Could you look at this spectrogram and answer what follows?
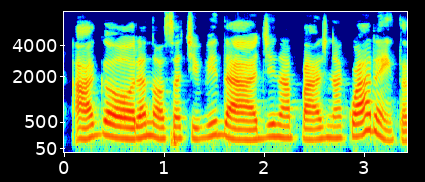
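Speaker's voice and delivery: ordinary delivery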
